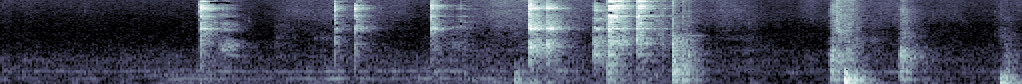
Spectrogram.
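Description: A metal spoon clinking and tapping against a glass bowl and a small glass spice dish, a string of sharp clinks over the first five seconds. Two louder, duller knocks follow near the end as things are set down on a wooden table.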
